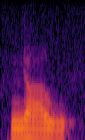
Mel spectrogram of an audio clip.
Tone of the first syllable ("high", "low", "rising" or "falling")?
low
